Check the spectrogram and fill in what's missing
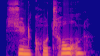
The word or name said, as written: synkrotron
